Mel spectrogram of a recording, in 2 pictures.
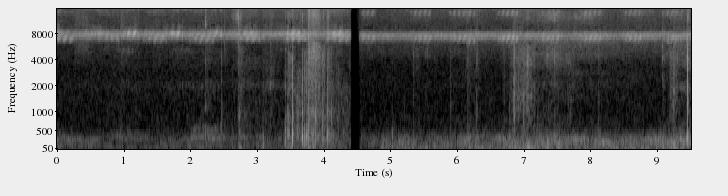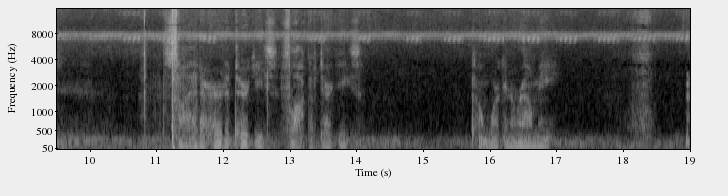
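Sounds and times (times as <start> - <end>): insects trilling: 0.0 - 19.0
rustles and clicks: 2.3 - 4.4, 5.3 - 8.3.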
